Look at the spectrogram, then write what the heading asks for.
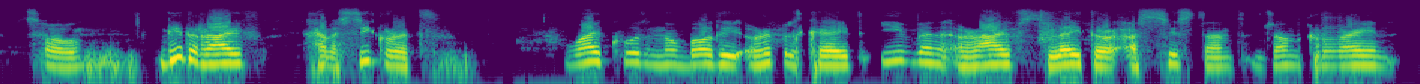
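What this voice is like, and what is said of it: Italian accent in English. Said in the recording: “I apologize also if I have a terrible Italian accent.”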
